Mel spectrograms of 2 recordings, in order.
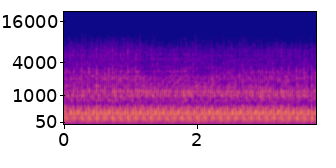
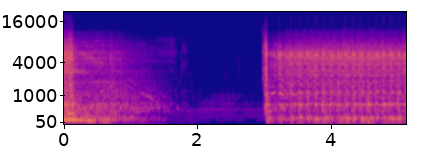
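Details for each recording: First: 1976 Mercruiser 120 hp with acceleration dead spot, just after carburetor rebuild and refit, fogged top end so slight smoke; fires right off into a smooth, even idle with a steady low chug, no stumbles, misfires or knocks. Normal idle. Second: 1976 MerCruiser 120 hp that ran out of fuel, 3-gallon tank refilled with 2.5 gallons, mic near the starter: a long labouring crank fades out, then a fresh crank catches and settles into a steady run. Hard starting after running out of fuel.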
